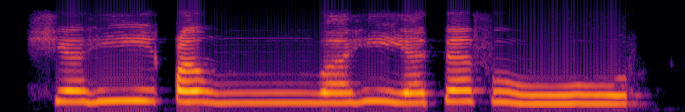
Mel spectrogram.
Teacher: قاف کے اوپر 2 زبر ہے، 2 زبر کو ہم تنوین کہتے ہیں، آگے یہاں پہ واو آ گئی ہے تو ادغام مع الغنہ ہوگا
